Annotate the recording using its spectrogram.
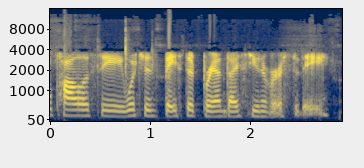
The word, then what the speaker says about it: Brandeis: Brandeis University, okay. – Yeah. – Brandeis University.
